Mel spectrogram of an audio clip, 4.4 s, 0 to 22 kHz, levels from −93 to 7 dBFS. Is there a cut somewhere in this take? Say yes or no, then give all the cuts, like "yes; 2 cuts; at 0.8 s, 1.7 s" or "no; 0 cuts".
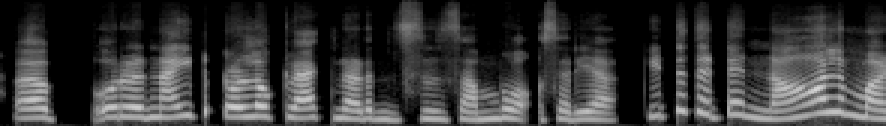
no; 0 cuts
